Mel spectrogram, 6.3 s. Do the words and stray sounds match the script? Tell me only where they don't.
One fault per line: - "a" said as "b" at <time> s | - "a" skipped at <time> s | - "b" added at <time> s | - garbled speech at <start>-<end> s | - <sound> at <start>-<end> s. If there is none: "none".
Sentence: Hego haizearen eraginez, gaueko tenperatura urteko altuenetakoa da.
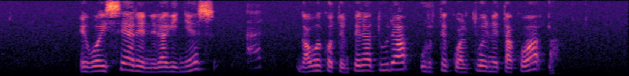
- sneeze at 2.5-2.7 s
